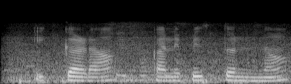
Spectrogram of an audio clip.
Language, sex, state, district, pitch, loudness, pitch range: Telugu, female, Andhra Pradesh, Sri Satya Sai, 185 Hz, -17 LUFS, 175-190 Hz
